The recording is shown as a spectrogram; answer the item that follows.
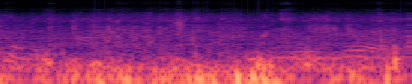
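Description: Wind buffeting the microphone, a low rumble that comes and goes in uneven gusts.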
